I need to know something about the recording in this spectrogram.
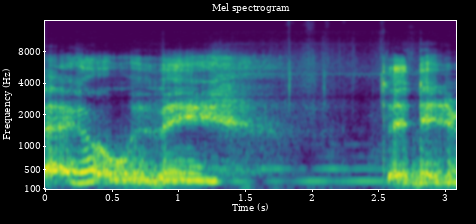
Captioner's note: sobbing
